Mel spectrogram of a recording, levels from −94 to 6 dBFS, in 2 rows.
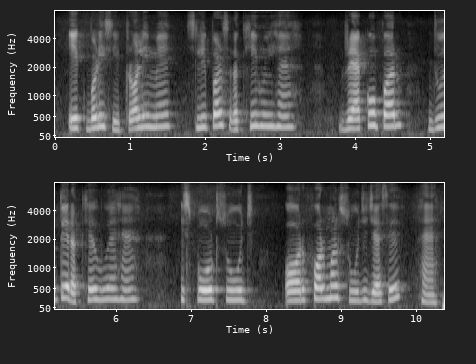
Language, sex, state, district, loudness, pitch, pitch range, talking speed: Hindi, female, Uttar Pradesh, Jyotiba Phule Nagar, -23 LUFS, 245 Hz, 220-270 Hz, 125 wpm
